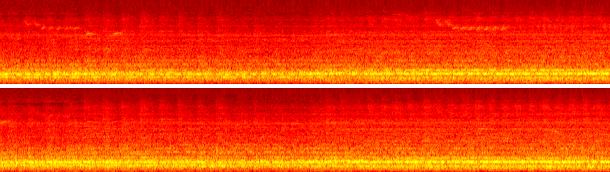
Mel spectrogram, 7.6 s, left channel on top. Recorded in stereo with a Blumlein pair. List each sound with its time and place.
0.0 s a machine running: 65° right, 3 m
